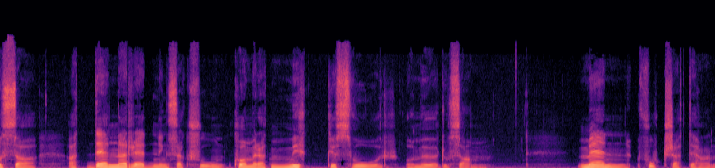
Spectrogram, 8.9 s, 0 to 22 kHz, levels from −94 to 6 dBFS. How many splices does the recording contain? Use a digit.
1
